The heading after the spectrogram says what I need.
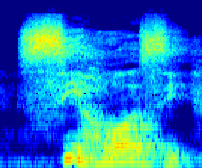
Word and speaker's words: cirrose: E o S com o som de Z, cirrose.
